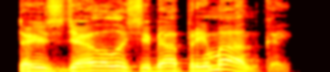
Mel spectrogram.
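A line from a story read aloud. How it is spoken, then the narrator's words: Booming drone. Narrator (Russian): прогудел Тулгорд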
